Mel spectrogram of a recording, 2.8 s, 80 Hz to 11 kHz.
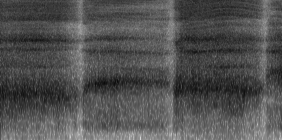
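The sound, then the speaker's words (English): A man's voice imitates the wheezy, raspy breathing of his 13-month-old son, three drawn-out hoarse breaths in a steady rhythm with brief pauses between, fairly loud. “Look, seven kids in my house, youngest is 13 months old. He's amazing, but he breathes like this.”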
